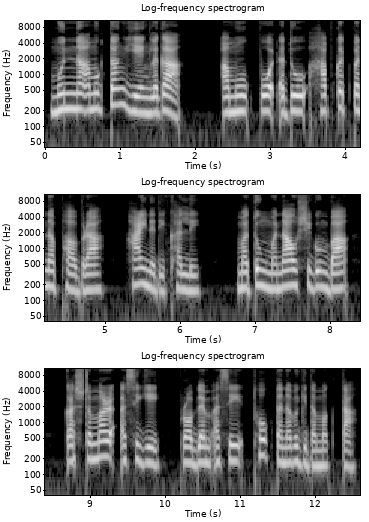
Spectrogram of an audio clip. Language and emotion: Manipuri, neutral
